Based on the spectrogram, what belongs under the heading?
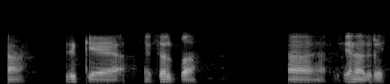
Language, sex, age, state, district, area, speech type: Kannada, male, 18-30, Karnataka, Shimoga, rural, conversation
